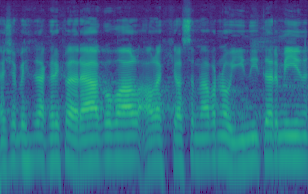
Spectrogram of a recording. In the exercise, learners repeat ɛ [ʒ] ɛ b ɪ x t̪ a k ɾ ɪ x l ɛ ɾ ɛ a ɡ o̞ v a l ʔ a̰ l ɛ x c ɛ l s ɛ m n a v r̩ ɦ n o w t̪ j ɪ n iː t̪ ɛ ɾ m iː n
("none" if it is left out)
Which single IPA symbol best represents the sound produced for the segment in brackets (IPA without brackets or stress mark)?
ʒ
